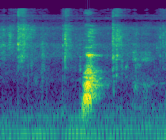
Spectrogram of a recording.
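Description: A single short, sharp animal call about a second in, bark-like, over faint background.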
